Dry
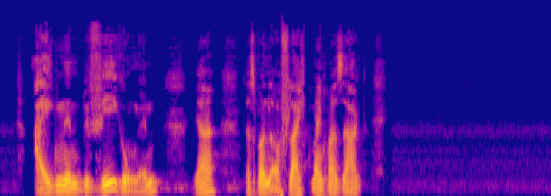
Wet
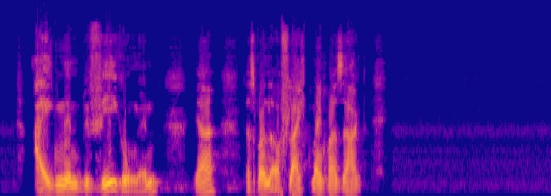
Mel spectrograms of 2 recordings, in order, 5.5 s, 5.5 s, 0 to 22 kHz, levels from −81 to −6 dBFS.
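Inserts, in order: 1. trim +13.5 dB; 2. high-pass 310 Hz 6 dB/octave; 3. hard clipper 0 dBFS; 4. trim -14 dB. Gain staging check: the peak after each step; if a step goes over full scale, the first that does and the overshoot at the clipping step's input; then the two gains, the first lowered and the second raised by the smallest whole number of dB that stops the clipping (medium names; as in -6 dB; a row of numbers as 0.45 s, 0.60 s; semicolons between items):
+10.5 dBFS, +8.5 dBFS, 0.0 dBFS, -14.0 dBFS; step 1, 8.5 dB; step 1 +4.5 dB, step 4 -5 dB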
